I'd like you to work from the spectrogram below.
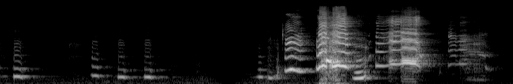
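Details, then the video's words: Young chimpanzee giving a few soft, short hoo-like whimpers, then breaking into a loud, harsh, rising scream with wavering tones before tapering off into a final softer cry. "Baby Chimpanzee Sound"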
